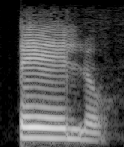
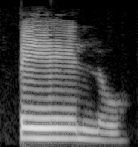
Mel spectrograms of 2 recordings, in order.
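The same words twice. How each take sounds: First: Said in the usual way. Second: Pelo with the opening P pushed and the word a bit louder; stress on P. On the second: Shown as a demonstration. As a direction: lean on the P of pelo. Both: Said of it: "hago énfasis en la P".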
